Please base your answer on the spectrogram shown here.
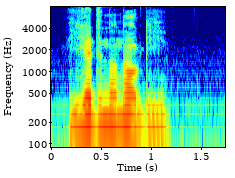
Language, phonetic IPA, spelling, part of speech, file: Polish, [ˌjɛdnɔ̃ˈnɔɟi], jednonogi, adjective, Pl-jednonogi.ogg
